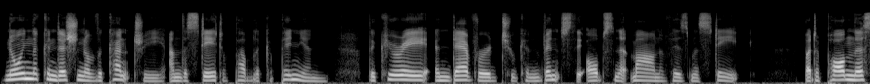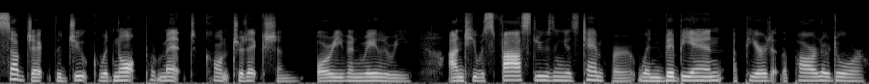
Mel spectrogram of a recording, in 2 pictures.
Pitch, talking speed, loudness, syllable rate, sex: 180 Hz, 175 wpm, -20 LUFS, 5.3 syllables/s, female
